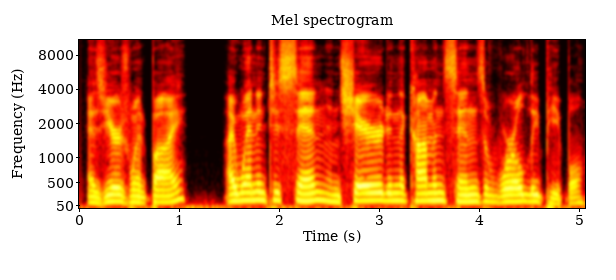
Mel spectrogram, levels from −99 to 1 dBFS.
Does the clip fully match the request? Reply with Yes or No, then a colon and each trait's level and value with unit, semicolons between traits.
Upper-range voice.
No: low, 135 Hz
